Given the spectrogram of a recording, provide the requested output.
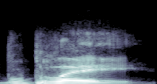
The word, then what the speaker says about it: Bublé: Bublé. He says born Bublé, pronounced Buble.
